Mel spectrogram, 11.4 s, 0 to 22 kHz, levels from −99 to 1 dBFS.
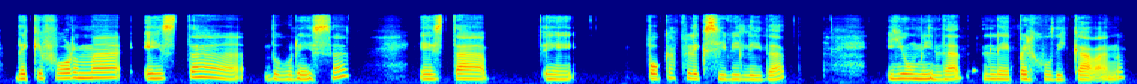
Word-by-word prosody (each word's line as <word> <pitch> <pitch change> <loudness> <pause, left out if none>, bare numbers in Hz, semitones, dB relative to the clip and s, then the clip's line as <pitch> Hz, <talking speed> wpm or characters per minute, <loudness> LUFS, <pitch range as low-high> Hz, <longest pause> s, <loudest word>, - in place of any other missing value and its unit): ¿de 185 -1 0
qué 200 - -1
forma 220 +2 +1 0.2
esta 200 0 +2 0.2
dureza, 185 - +1 0.7
esta 185 +1 +2 0.6
eh 170 -2 -4 0.7
poca 190 +3 -1
flexibilidad? 170 -3 +3 1.0
¿Y 190 0 -2
humildad 180 -3 -1 0.2
le 180 -1 -4
perjudicaba, 165 -1 -1
no? 235 - -8
185 Hz, 75 wpm, -25 LUFS, 170-205 Hz, 1.0 s, flexibilidad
